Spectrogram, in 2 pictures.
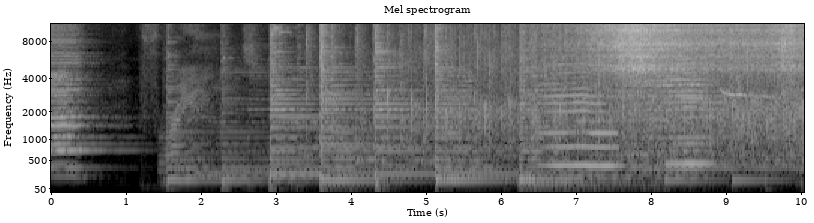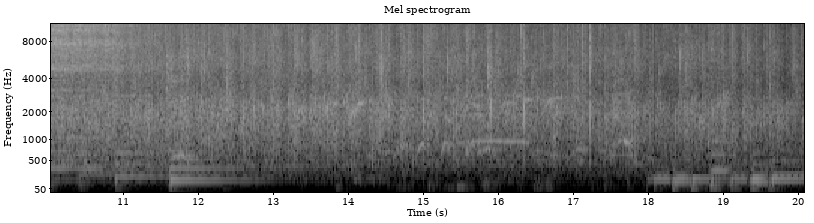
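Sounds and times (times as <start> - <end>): fiddle guitar and drums song: 1.7 - 12.9
audience applauding: 4.0 - 20.0
audience whooping: 4.6 - 19.2.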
